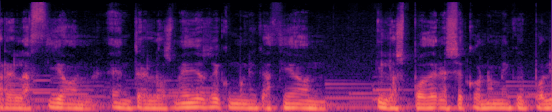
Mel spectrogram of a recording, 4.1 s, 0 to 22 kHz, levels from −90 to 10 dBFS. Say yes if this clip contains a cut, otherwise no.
no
